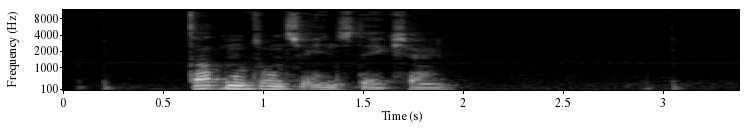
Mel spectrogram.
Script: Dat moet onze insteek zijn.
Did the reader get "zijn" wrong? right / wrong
right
